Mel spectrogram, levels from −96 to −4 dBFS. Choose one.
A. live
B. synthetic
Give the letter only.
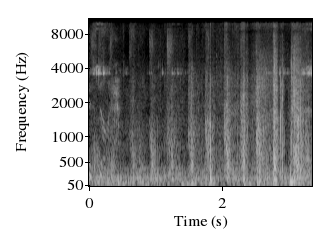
B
